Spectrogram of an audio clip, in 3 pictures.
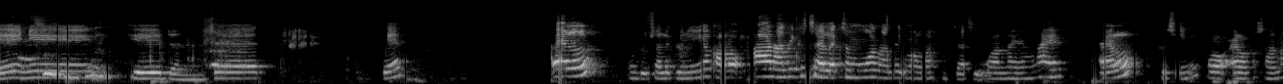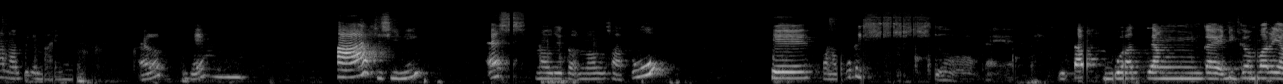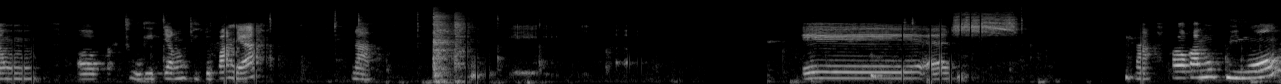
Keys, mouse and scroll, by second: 1.6 g, 5.5 l, 7.3 middle click, 7.5 a, 7.9 middle click, 8.5 scroll up 2, 8.9-10.2 middle drag, 10.2 click, 11.3 l, 12.4 l, 12.9 middle click, 13.4 ctrl+z, 16.2 a, 17.7 s, 20.5 g, 21.8 scroll up 1, 21.9 middle click, 22.8 click, 23.0 middle click, 23.5-24.1 scroll up 1, 27.6-29.9 middle drag, 29.9 scroll up 1, 30.8 middle click, 31.3 scroll down 1, 32.3 scroll up 1, 32.5 scroll down 1, 33.5 e, 35.1 s, 36.1 ctrl+z, 36.5 ctrl+z, 38.2 middle click.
